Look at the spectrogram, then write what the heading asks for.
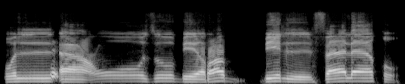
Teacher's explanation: Dan dia huruf qaf ini ya huruf yang tebal, ya huruf isti'la, maka pengucapan qalqalahnya juga lebih tebal.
